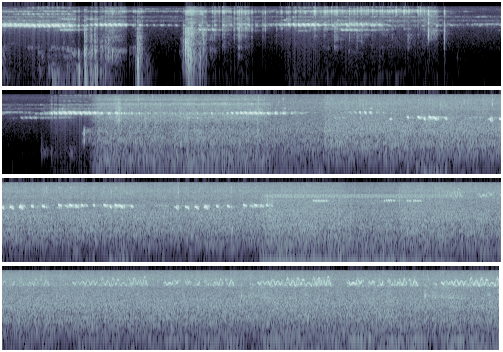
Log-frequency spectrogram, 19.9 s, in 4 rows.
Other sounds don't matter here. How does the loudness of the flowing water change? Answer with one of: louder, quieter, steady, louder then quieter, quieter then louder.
steady.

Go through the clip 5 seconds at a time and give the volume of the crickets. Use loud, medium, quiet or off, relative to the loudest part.
loud, loud, loud, medium.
